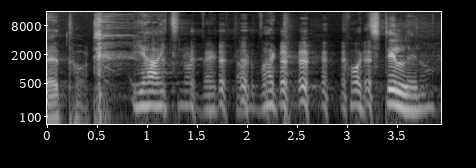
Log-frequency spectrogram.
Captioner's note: laughs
